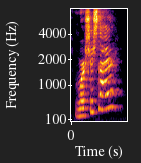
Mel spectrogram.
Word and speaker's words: Worcestershire: And I can't say the delicious sauce that starts with a W-O-R. – Worcestershire? – Is that actually how you say it? – That's how I say it. – Or are you just saying it confidently to fuck with me? – That's how I've always said it.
